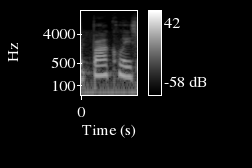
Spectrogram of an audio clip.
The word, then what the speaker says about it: Berkeley: Inspired by Berkeley's project to set up higher education institutions in America, Billings and his fellow trustees decided to name the area after him, but pronounced in American fashion, Berkeley.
